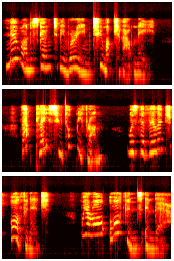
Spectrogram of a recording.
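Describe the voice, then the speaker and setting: Woman doing a little girl, orphan, high voice, breathy, stoical, storybook reading, slightly muffled recording. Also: huge pitch swings, a little slow, pushed and bright, full character voice. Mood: matter-of-fact, gentle. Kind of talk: children's storybook character voice.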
